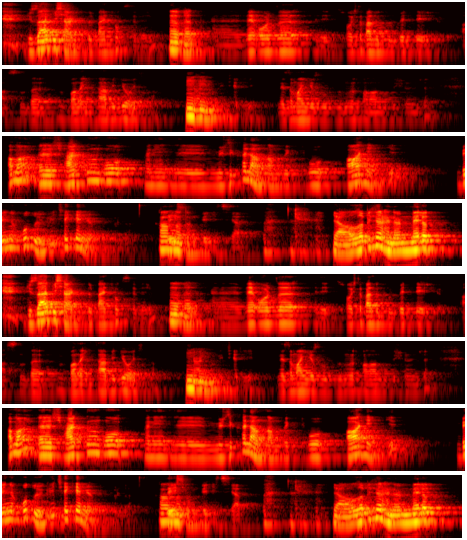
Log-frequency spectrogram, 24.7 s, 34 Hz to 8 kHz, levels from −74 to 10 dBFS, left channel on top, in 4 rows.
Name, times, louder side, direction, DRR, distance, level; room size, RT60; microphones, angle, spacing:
voice 1, 0.0-1.4 1.7-2.1 2.8-5.7 6.1-7.9 8.7-9.1 9.4-9.5 9.8-11.7 12.4-14.0 14.2-16.6 16.9-17.6 18.4-20.1 20.7-21.7 22.0-22.4, right 3 dB, 75° right, 7 dB, 0.8 m, -29 dB
voice 2, 2.2-2.5 8.6-9.0 20.6-20.9 22.4-22.6 22.9-24.2, left 2 dB, 40° left, 9 dB, 0.5 m, -22 dB
10.5 x 3.7 x 6.5 m, 1.1 s
head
